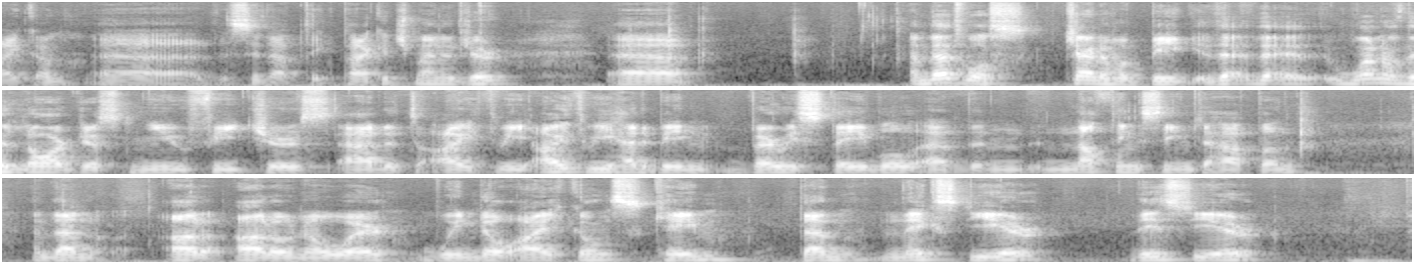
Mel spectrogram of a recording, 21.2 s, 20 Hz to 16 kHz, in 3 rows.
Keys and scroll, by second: 3.4 super+b.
